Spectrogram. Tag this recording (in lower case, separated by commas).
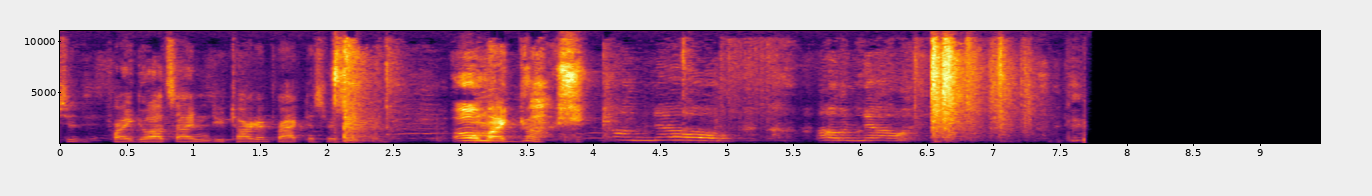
arrow, speech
